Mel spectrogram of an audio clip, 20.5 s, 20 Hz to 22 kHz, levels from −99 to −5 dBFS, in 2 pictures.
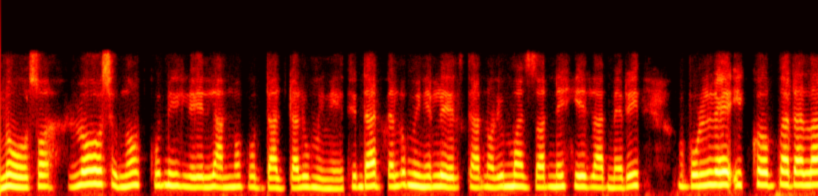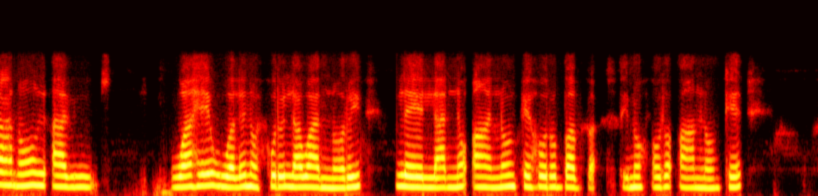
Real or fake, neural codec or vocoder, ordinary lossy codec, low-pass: fake; codec, 16 kHz in and 24 kHz out, 0.6 kbps, FocalCodec, streaming, 4096 codes; Opus, 32 kbps; 7.2 kHz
